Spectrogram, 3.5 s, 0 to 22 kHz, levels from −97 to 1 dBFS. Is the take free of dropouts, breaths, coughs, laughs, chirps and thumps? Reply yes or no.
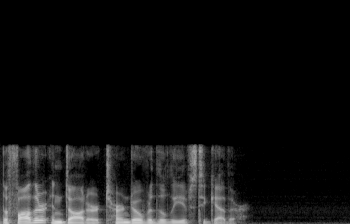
yes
